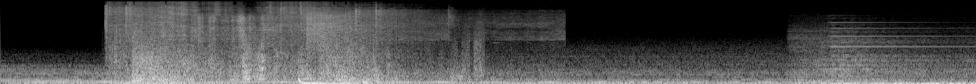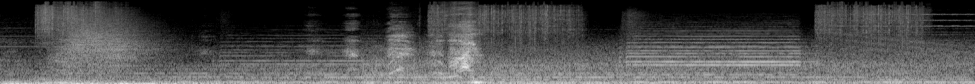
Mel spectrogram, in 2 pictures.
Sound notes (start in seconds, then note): 1.7 electricity buzzing; 12.8 Claire exclaiming; 13.1 horn honking; 14.0 electricity buzzing; 16.6 horns honking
